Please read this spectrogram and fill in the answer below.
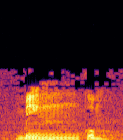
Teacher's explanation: nun tidak lagi dilafadzkan dari ujung lidah, namun dari mana, pangkal lidah · Term: ikhfa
